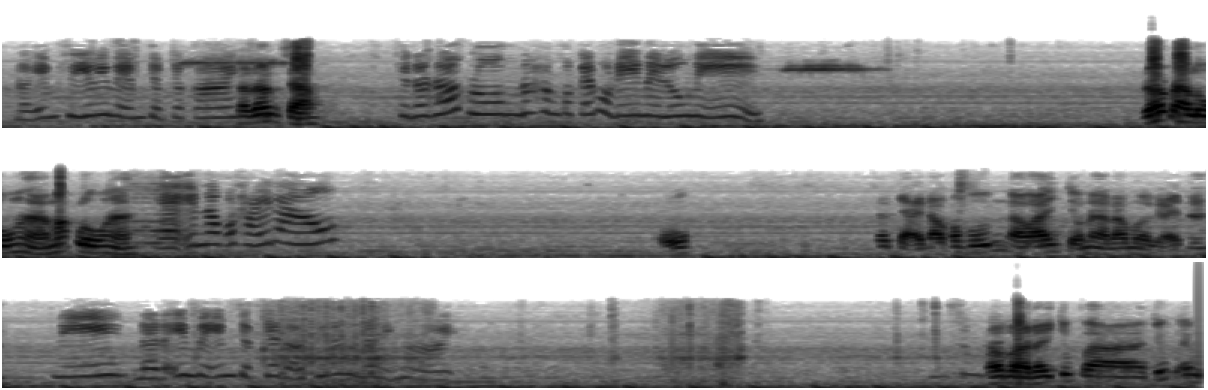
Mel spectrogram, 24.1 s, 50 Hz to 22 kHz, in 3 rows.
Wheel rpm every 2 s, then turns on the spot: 0, 0, 0, 0, 0, 0, 0, 0, 10, 10, 0, 0.
16-20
